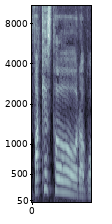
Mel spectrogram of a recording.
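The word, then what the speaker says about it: Farcaster: 디파이 이런 거 범죄에 관련된 거 제외하고 이제 파캐스터라고 하는 이제 디센트럴라이즈 발음이 진짜. 발음이 파입니다. F-U가 아니고 F-A입니다.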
